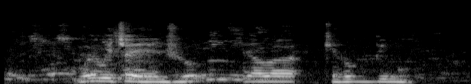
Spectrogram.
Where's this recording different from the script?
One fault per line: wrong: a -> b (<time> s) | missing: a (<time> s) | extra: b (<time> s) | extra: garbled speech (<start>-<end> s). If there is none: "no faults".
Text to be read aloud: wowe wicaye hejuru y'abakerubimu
no faults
